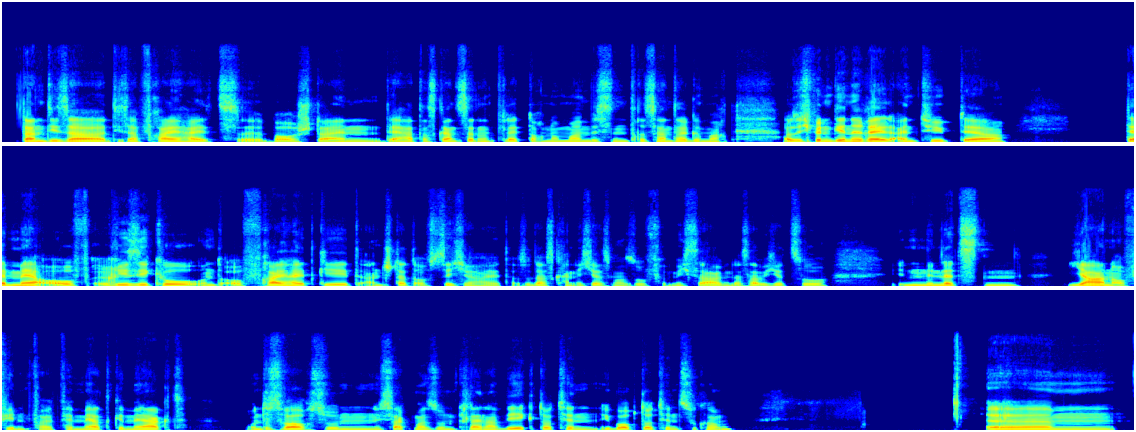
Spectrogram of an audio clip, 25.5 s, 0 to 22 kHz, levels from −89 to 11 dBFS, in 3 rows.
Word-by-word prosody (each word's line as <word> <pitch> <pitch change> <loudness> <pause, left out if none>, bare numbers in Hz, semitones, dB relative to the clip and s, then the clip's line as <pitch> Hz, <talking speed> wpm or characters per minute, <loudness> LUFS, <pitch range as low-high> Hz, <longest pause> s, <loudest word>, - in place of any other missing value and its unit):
dann 100 0 +6
dieser 85 -3 +5
dieser - - -4
Freiheits 95 -4 +1
äh, - - -4
Baustein, 85 +5 -2
der 90 - 0
hat 95 - -3
das 100 - -8
Ganze 100 0 0
dann 100 -1 -7
vielleicht 100 - -3
doch - - -5
noch 105 -1 -7
mal 105 -1 -2
'n 100 - -6
bisschen 100 0 -8
interessanter 100 +2 -3
gemacht. 90 -1 -6 0.4
Also 100 - +3
ich 115 - 0
bin 115 -2 +5
generell 115 -1 +7
ein 100 -2 0
Typ, 105 -2 -4
der 95 -1 +4 0.9
der - - +8
mehr 100 -1 +6
auf 95 -2 0
Risiko 125 +4 +2
und 105 - -7
auf - - -4
Freiheit 115 0 +3
geht, 110 0 -3
anstatt 90 -2 -5
auf - - -8
Sicherheit. 85 -3 -7
Also 85 - -13
das 90 0 -3
kann - - -11
ich - - -12
erst 90 0 -5
mal 85 -1 -10
so 85 +1 -10
für - - -18
mich 85 0 -12
sagen. 85 0 -2
Das - - -9
habe 85 - -2
ich 85 - -12
jetzt 85 - -8
so 85 +1 -6 0.5
in 95 -1 -5
den 95 0 -2
letzten 90 -2 -2 0.3
Jahren 100 +3 +6
auf 85 +1 -6
jeden 90 0 -6
Fall 90 -1 -7
vermehrt 90 0 -2
gemerkt. 95 +9 0 0.4
Und 95 - -8
das 90 - -7
war - - +7
auch 105 -1 +2
so 100 0 -7
'n 95 -1 -7
ich 95 - -8
sage - - -1
mal, 95 -2 -3
so 95 - -9
'n 95 - -10
kleiner 95 -1 -2
Weg 120 +5 +1
dorthin, 125 +7 -3
überhaupt 100 - -1
dorthin 110 +6 -3
zu - - -10
kommen. 150 +6 -6 1.9
Ähm, 115 0 +2
100 Hz, 190 wpm, -25 LUFS, 90-110 Hz, 1.9 s, der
